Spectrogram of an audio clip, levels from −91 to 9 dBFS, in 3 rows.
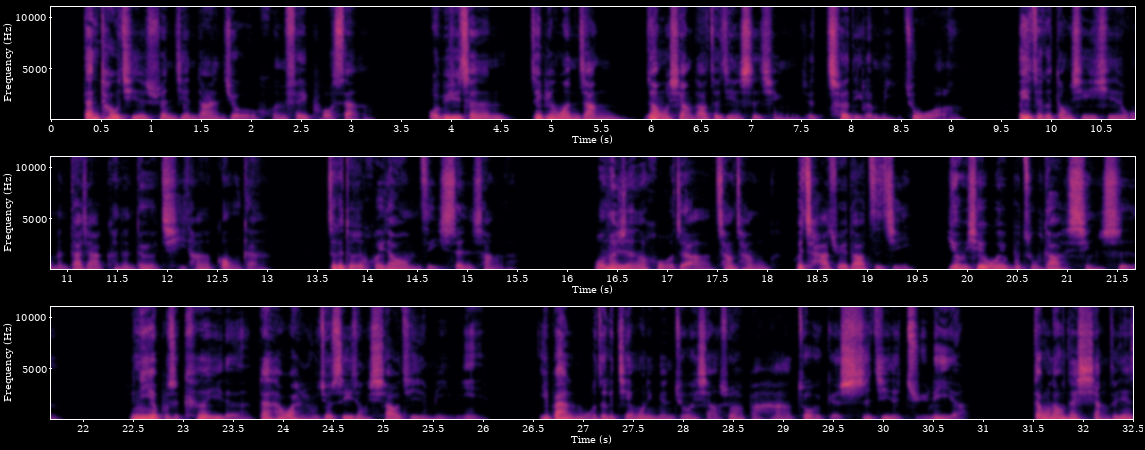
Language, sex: Chinese, male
